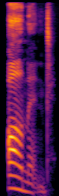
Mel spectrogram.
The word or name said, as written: almond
